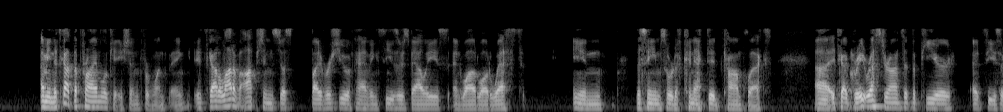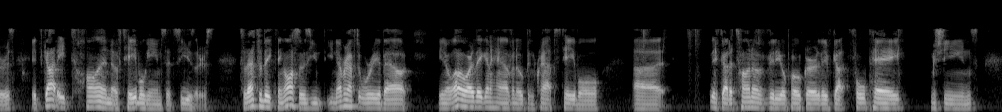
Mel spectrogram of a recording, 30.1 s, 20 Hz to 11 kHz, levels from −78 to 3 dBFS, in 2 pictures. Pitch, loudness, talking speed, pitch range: 100 Hz, -24 LUFS, 185 wpm, 95-115 Hz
